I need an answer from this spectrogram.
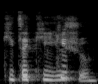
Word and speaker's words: Kitakyushu: And the city where this nursing home is, see, anything I try to pronounce in Japanese, it's not going to be Kitakyushu. Where are you? Right there. Yeah. Kitakyushu.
